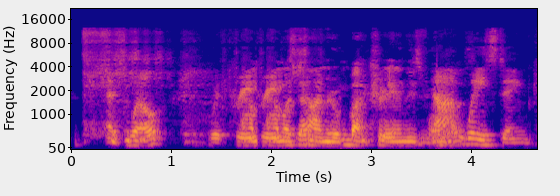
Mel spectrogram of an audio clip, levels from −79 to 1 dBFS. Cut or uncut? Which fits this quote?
cut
